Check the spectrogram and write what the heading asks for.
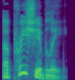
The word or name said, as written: appreciably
